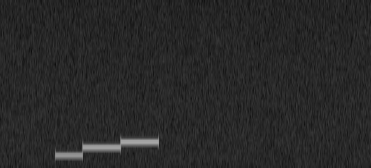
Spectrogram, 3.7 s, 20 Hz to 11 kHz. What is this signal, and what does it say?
Telephone call progress tone (North American plan), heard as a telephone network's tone, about 910, 1430, 1800 Hz. Special information tone.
